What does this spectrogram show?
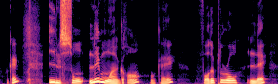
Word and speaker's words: grands: All right, so you don't pronounce this final S. Okay, so one more time. Il est le plus grand, elle est la plus grande, ils sont les plus grands, elles sont les plus grandes.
